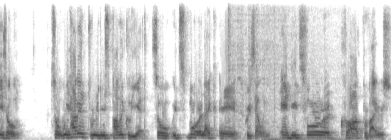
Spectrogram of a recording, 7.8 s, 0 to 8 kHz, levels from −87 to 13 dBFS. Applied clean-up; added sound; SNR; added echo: none; Engine; 20 dB; none.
